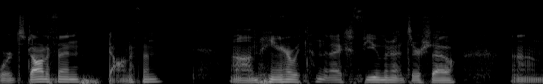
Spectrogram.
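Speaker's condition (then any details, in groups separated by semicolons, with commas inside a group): No condition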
